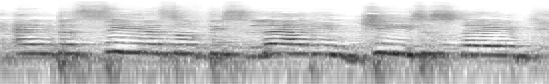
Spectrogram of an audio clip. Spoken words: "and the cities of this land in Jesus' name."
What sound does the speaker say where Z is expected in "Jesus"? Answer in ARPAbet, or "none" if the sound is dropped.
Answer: Z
